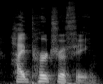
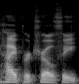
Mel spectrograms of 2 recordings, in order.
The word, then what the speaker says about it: hypertrophy: I looked it up turns out it is hypertrophy that is the preferred pronunciation it looks like hypertrophy can't really blame people who pronounce it that way but anyway what is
